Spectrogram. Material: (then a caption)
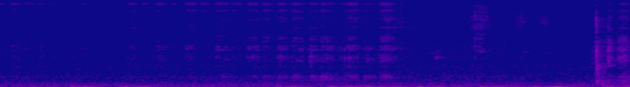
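Paper. A graphite pencil scratches strokes across a flat paper sketchbook page, making soft, irregular rasping bursts over a steady low rumble. Near the end, one sharper, brighter scrape stands out.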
